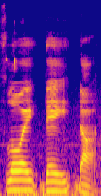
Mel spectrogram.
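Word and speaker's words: Floydada: God would destroy Floyd, which is incidentally pronounced Floyd dea, not like the art movement.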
